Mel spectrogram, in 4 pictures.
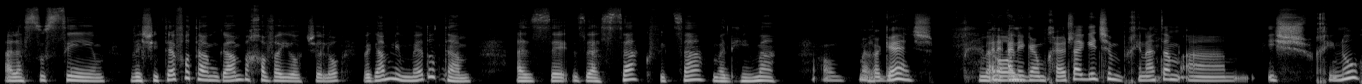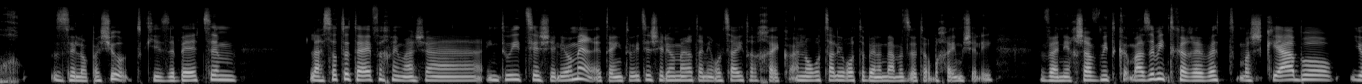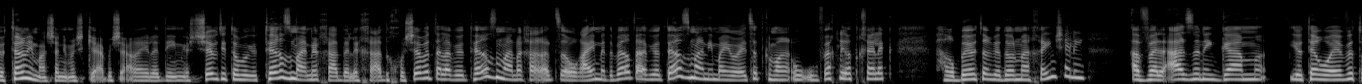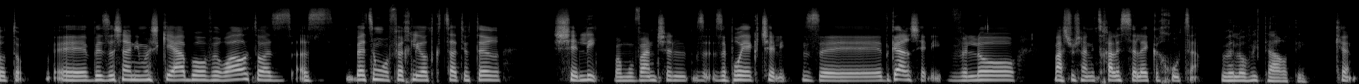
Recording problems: none

